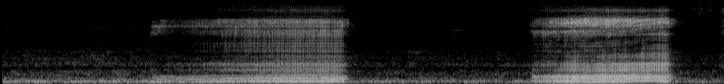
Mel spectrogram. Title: Jesse the dog snoring/ breathing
